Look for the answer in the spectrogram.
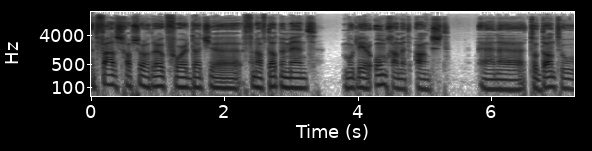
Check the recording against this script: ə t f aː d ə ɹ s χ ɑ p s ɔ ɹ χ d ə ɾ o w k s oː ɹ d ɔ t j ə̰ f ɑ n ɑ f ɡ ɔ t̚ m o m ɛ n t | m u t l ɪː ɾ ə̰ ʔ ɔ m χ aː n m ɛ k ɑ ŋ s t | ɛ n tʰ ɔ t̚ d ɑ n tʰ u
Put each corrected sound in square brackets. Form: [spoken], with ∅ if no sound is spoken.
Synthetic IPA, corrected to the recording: ə t f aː d ə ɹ s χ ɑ p s ɔ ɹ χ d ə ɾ o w k [f] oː ɹ d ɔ t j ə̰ f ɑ n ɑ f [d] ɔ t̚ m o m ɛ n t | m u t l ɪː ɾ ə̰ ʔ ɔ m χ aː n m ɛ [t] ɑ ŋ s t | ɛ n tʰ ɔ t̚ d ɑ n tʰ u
